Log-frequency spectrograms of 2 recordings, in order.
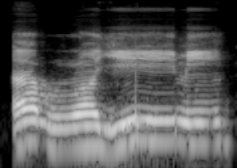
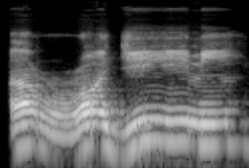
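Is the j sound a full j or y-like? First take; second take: y-like; full j. First: The j is softened toward a y sound. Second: The j is a firm, full j sound. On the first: The speaker calls it wrong. "menyamarkan suaranya sehingga mirip ya" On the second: The speaker calls it right.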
